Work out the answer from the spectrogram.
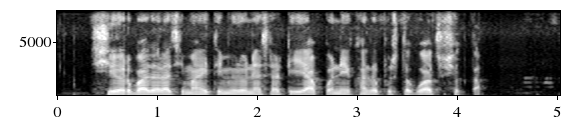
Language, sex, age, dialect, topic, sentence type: Marathi, male, 18-24, Standard Marathi, banking, statement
